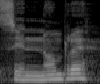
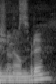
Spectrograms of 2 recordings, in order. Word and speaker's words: Sin Nombre: Sin Nombre. I want to Sin Nombre? make sure I'm saying it right. I had to roll that R.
